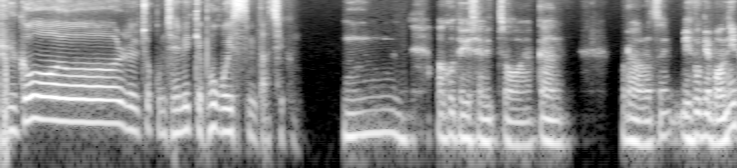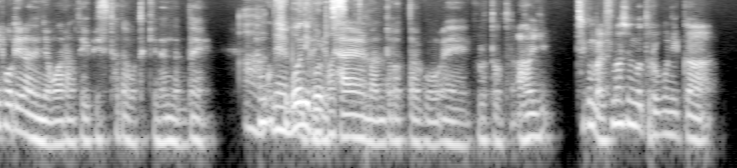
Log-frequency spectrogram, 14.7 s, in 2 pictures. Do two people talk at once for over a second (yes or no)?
yes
